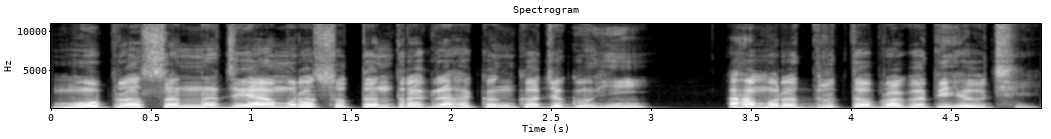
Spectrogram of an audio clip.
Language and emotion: Odia, happy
